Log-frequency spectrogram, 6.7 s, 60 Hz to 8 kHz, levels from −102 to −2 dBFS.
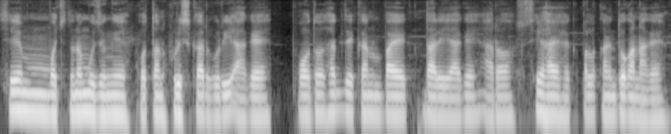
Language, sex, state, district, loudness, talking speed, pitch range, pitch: Chakma, male, Tripura, West Tripura, -18 LUFS, 170 wpm, 120-125 Hz, 125 Hz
